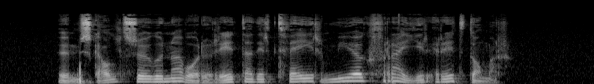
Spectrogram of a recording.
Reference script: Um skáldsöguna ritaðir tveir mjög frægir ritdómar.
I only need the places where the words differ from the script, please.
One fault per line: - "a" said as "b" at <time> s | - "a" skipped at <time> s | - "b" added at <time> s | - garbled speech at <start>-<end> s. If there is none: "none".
- "voru" added at 1.9 s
